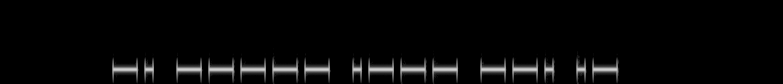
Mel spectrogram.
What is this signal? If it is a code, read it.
Morse code, heard as a keyed tone, about 15 wpm, 700 Hz. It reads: N0JGA
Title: USA Call Signs - 5 Characters - Repeated 3x - 15wpm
